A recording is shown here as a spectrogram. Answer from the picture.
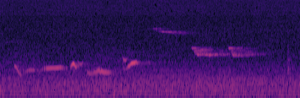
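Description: A bird whistling a run of short gliding notes, two of them louder, followed by a few higher, thinner notes about halfway through.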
